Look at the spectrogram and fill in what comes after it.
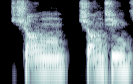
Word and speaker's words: Chongqing: I don't even know how to pronounce this, but I think it's Chongqing, China.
